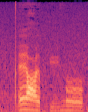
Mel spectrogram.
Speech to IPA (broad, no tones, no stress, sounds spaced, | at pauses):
pʼ ɛ ʕ ə pʰ y ɦ o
